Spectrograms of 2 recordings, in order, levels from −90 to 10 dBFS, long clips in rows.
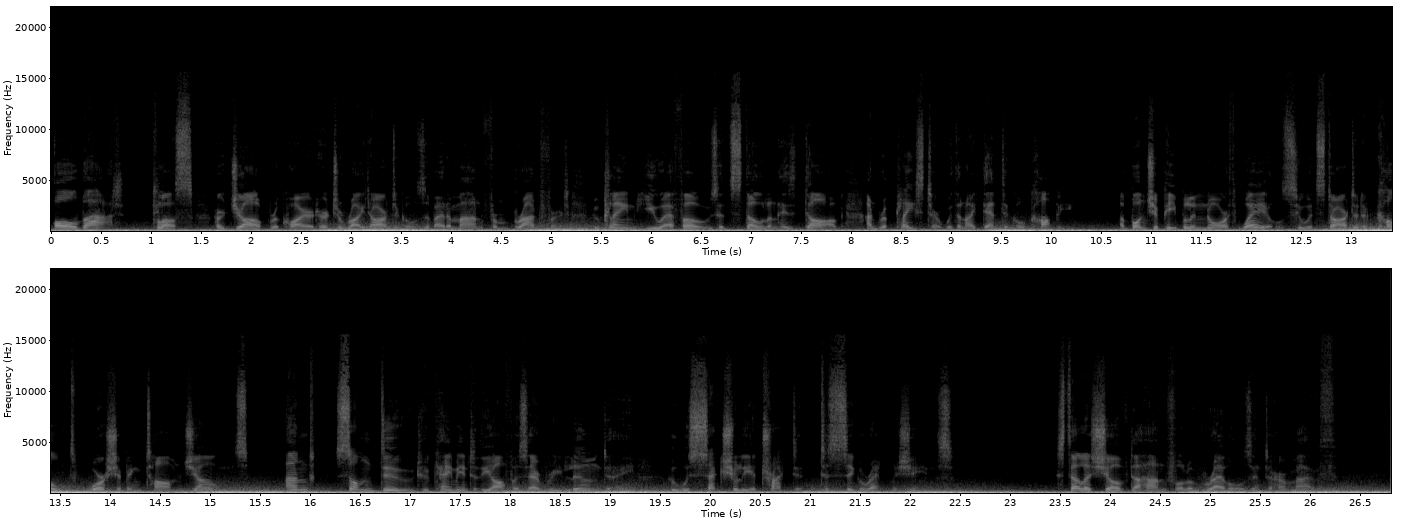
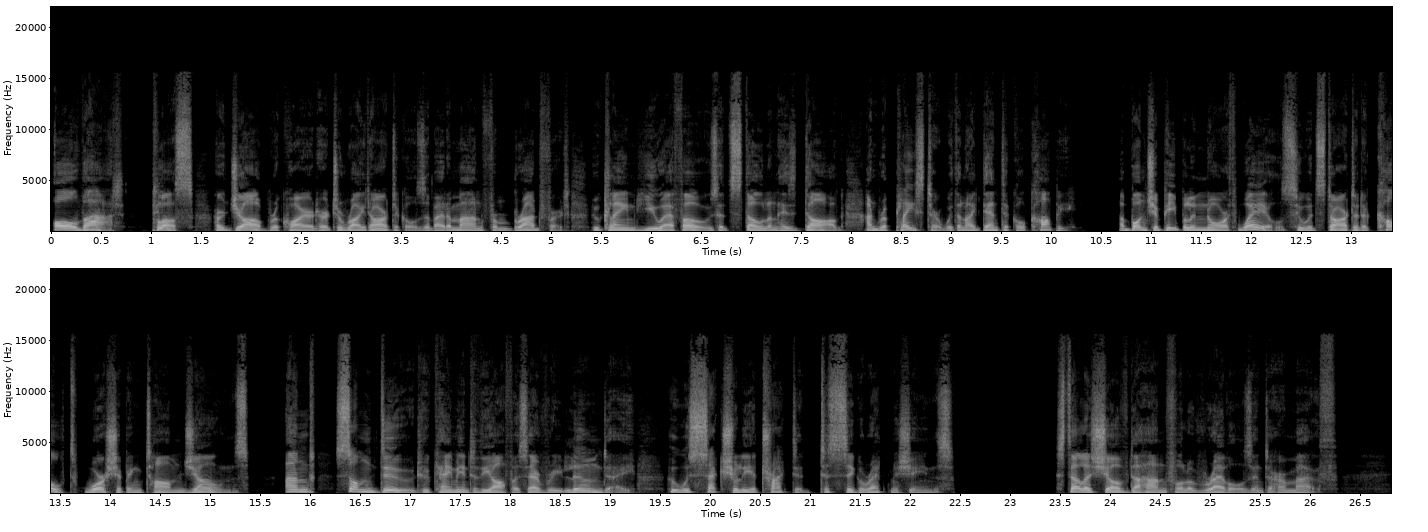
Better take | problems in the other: second | wind noise on the microphone; heavy; 2 dB below the speech

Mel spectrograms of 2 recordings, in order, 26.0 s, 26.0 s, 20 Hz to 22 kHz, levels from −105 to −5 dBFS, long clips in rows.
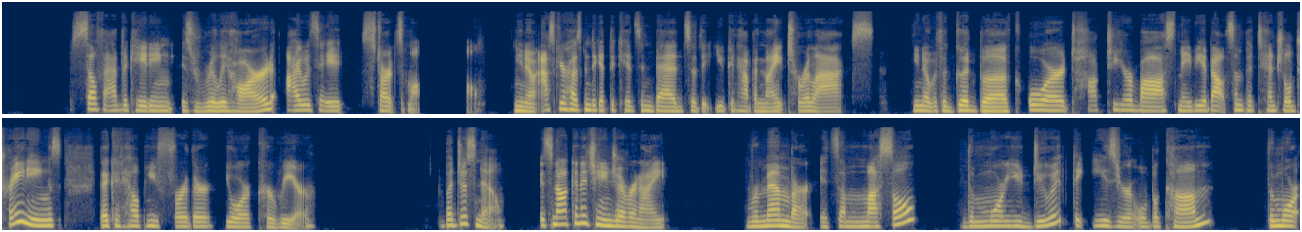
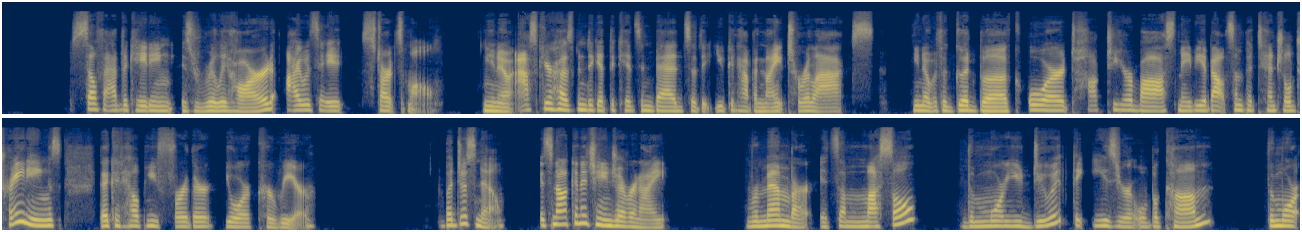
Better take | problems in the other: second | audio freezing; at 4 s

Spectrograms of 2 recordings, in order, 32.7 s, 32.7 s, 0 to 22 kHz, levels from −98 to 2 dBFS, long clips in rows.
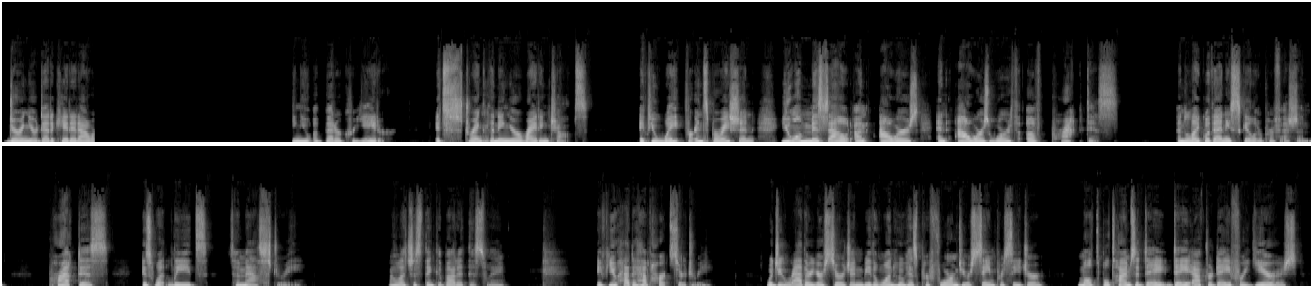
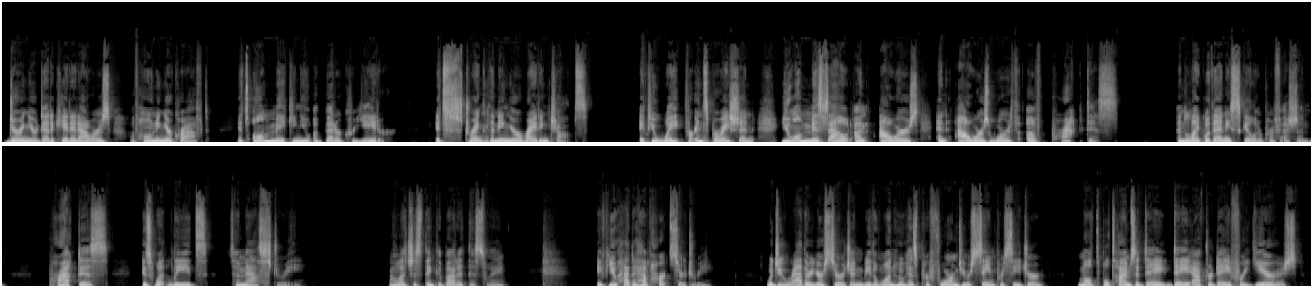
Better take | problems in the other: second | audio cutting out; at 1 s for 2.5 s

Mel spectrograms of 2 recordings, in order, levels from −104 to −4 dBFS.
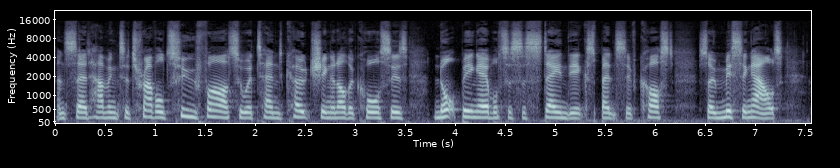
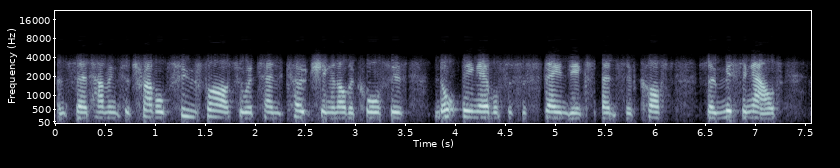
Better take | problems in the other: first | phone-call audio; poor line; nothing above 3 kHz

